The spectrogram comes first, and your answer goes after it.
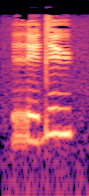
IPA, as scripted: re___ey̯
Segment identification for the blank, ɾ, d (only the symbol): d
